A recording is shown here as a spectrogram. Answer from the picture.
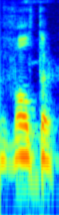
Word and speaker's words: Walter: Walter Walter no it is Walter but they pronounce it voltar yeah which is funny cuz that's how he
